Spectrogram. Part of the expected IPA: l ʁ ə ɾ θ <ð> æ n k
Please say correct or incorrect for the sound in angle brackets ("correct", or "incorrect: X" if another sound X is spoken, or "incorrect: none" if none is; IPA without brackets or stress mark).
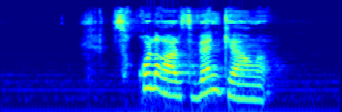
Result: incorrect: v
